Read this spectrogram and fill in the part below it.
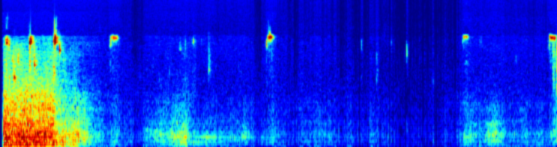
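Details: Juncos chasing each other in play give thin, very high ticking notes singly every second or two, after an opening burst of rustling noise and faint low sounds.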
